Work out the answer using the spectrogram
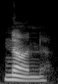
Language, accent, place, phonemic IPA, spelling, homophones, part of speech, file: English, US, California, /nʌn/, none, nun / non-, pronoun / determiner / adverb / noun, En-us-none.ogg
- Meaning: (pronoun) 1. Not any of a given number or group 2. Not any of a given number or group.: No one, nobody 3. Not any of a given number or group.: No person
